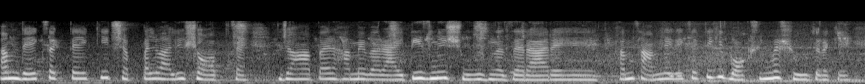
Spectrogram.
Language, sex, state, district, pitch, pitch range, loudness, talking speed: Hindi, female, Gujarat, Valsad, 245 Hz, 215-265 Hz, -14 LUFS, 195 wpm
